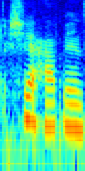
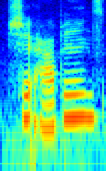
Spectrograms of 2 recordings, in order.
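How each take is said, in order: First: Said in the usual way. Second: Happens punched higher; stress on happens. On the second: Real, not acted. Insisting to viewers that shit happens, happens stressed. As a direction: lean hard on happens. Repeats phrase, second time emphasized.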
